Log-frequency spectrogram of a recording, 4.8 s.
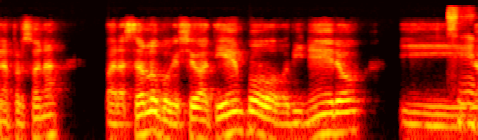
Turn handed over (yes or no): no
